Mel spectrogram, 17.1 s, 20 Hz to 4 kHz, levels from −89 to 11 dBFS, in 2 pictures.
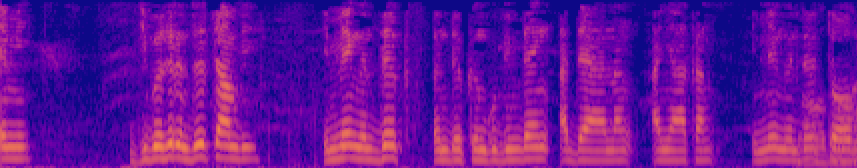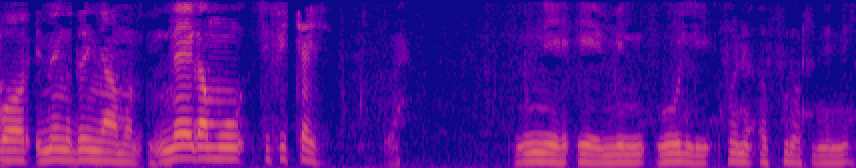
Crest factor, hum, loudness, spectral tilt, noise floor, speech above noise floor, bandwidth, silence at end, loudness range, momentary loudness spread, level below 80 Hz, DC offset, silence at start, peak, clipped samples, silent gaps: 20 dB; none; -31 LUFS; -6 dB/octave; -69 dBFS; 39 dB; 4 kHz; 0.05 s; 10 LU; 17 LU; -66 dBFS; under 0.1%; 0 s; -12 dBFS; under 0.1%; none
